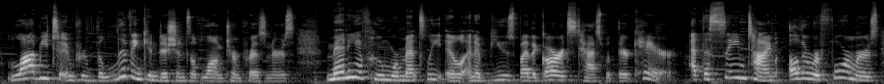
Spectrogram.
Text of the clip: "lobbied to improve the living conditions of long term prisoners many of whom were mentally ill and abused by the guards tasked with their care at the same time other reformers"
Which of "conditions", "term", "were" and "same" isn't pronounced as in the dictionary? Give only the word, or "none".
none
